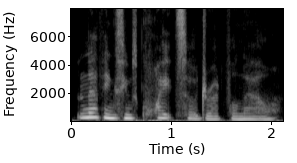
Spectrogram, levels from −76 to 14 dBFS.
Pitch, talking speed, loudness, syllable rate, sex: 225 Hz, 170 wpm, -17 LUFS, 4.6 syllables/s, female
